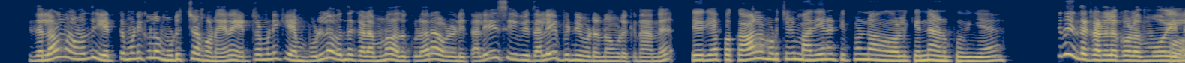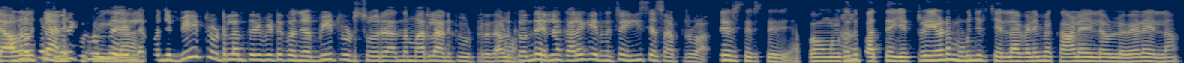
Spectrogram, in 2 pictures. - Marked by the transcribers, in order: "காலையில" said as "கால்ல"; other background noise
- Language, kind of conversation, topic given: Tamil, podcast, காலை எழுந்ததும் உங்கள் வீட்டில் முதலில் என்ன செய்யப்போகிறீர்கள்?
